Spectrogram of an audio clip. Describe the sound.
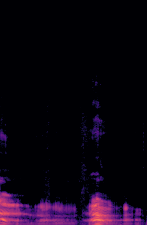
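A person imitates a dog's growl, a rough snarling rumble lasting nearly two seconds with a louder, strained swell midway before trailing off.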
